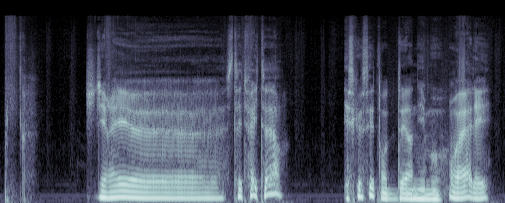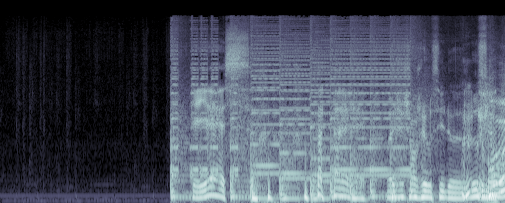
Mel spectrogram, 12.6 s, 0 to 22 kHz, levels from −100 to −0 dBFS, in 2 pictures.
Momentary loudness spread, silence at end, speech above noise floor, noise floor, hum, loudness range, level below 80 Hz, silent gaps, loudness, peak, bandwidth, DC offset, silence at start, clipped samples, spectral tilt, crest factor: 9 LU; 0 s; 49 dB; -64 dBFS; none; 6 LU; -38 dBFS; none; -17 LUFS; -2 dBFS; 15.5 kHz; under 0.1%; 0.05 s; under 0.1%; -6 dB/octave; 16 dB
